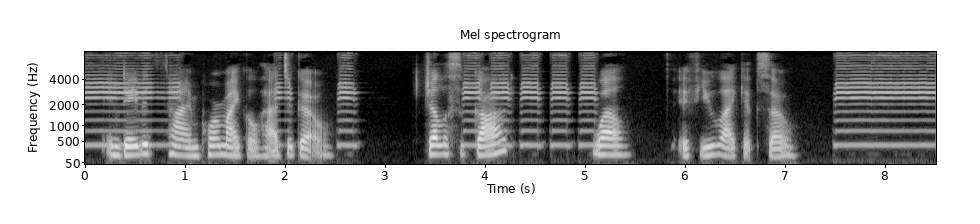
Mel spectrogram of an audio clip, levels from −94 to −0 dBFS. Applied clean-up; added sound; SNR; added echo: neural mask model RNNoise.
